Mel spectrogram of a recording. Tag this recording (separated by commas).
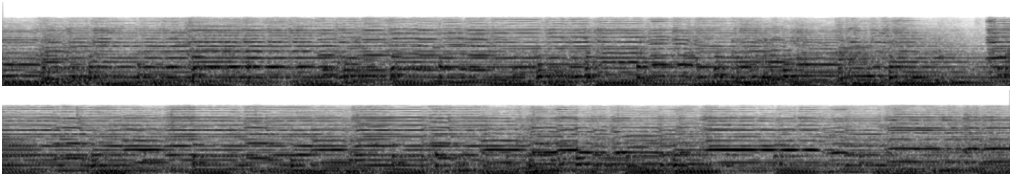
Musical instrument, fiddle, Music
